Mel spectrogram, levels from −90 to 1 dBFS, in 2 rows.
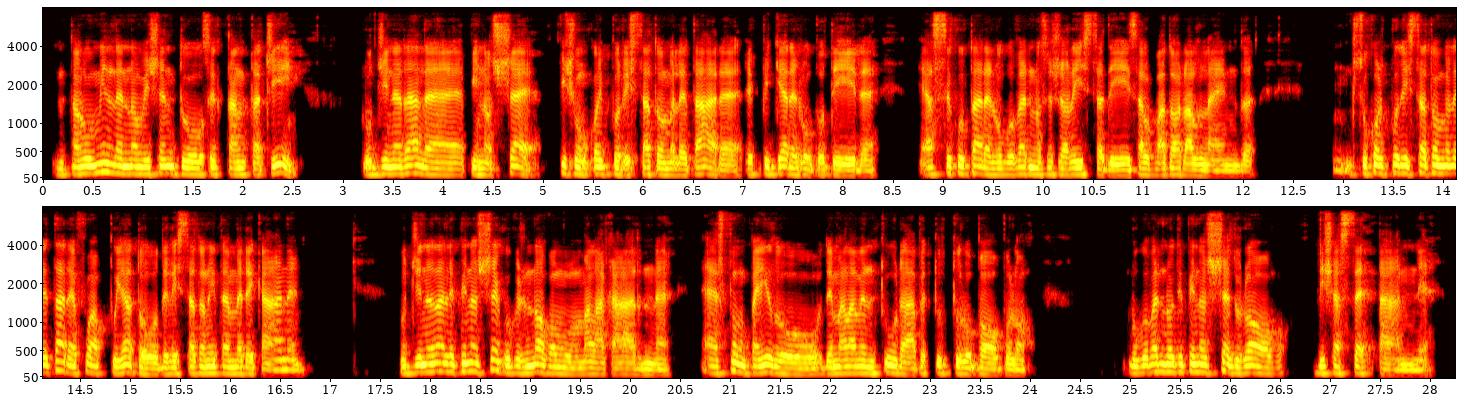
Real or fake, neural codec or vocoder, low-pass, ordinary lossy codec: fake; codec, 16 kHz, 4.8 kbps, FACodec; 7.2 kHz; none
